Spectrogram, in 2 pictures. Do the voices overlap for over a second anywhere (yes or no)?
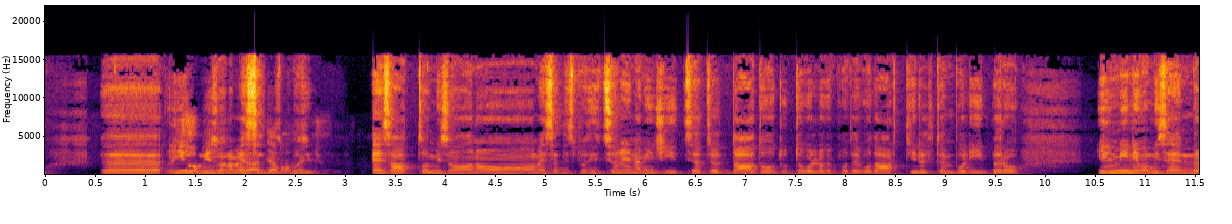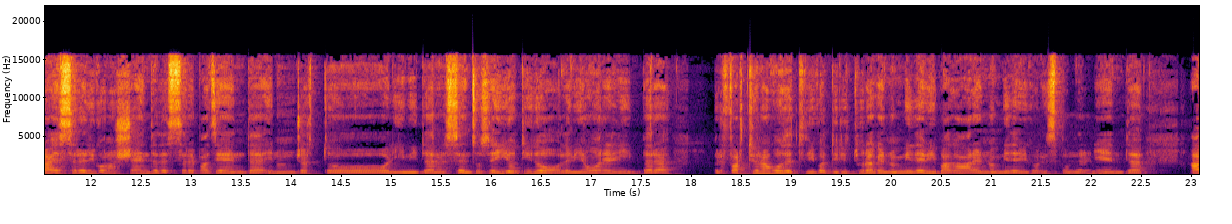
yes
